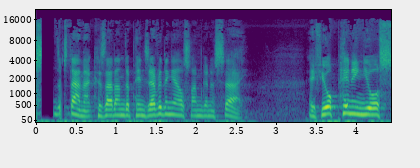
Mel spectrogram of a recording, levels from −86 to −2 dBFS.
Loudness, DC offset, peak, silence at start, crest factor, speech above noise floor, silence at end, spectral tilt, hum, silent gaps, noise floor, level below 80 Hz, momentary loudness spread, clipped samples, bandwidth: -24 LUFS; under 0.1%; -8 dBFS; 0 s; 16 dB; 29 dB; 0 s; -4 dB/octave; none; none; -53 dBFS; -50 dBFS; 10 LU; under 0.1%; 16.5 kHz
